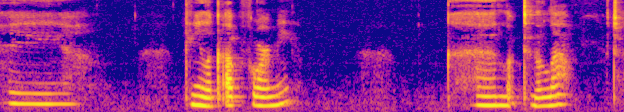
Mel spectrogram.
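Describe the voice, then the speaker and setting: A woman in an ASMR role-play as a caring doctor, speaking softly and breathily with gentle reassurance. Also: a little high, slight background noise. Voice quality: breathy, soft. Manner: soft-spoken, gentle, reassuring, soft-spoken. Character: caring, reassuring female doctor giving a check-up. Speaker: ASMR performer playing a doctor.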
